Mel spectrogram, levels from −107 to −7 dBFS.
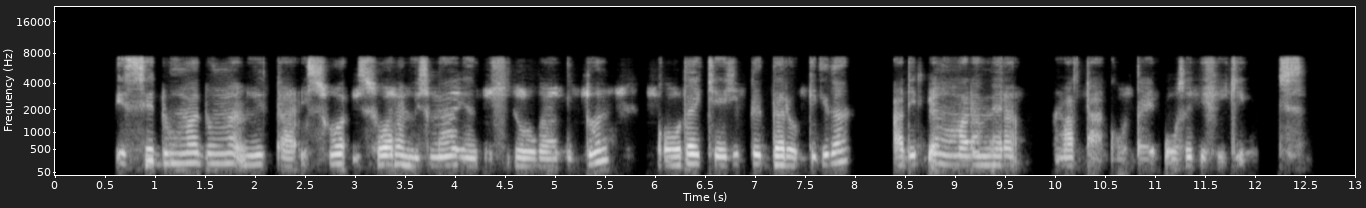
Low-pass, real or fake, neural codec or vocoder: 7.2 kHz; fake; codec, 44.1 kHz, 2.6 kbps, DAC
